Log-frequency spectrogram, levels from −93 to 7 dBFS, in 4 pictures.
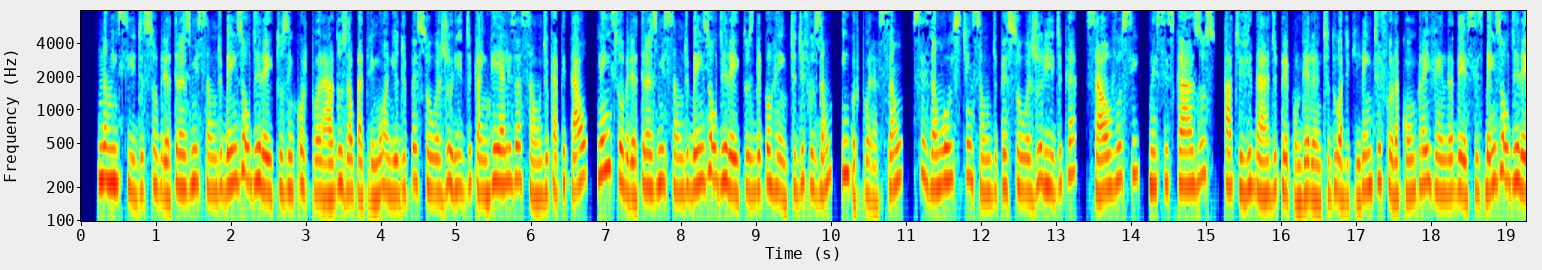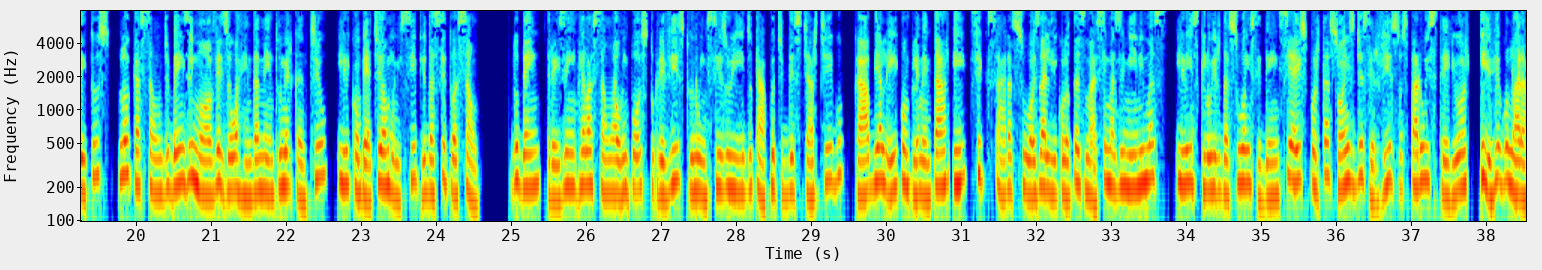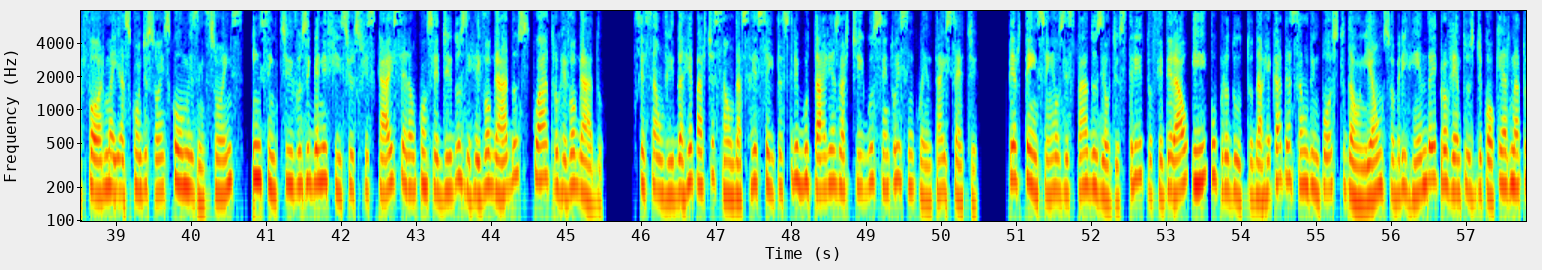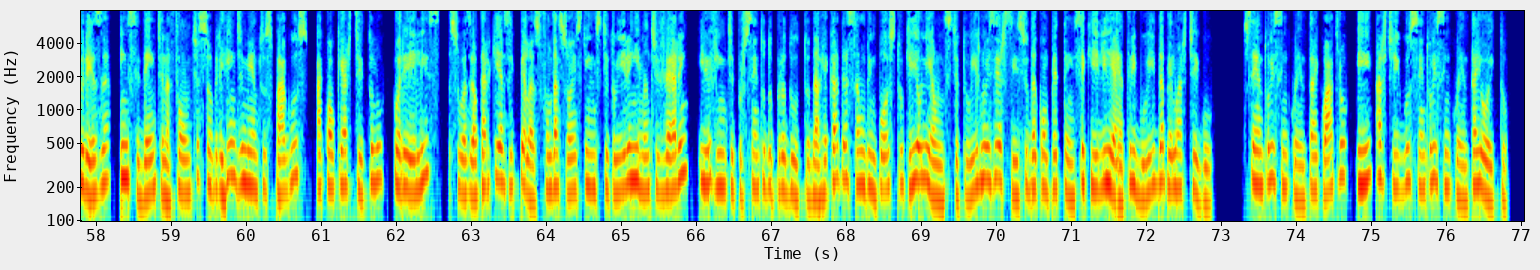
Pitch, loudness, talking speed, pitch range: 200 Hz, -17 LUFS, 155 wpm, 180-220 Hz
